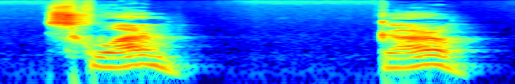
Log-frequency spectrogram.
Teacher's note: this intrusive ah before the R. Words like squirm and girl become squirm, girl.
